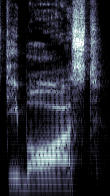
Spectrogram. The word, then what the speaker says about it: debossed: You said it wrong. It's debossed. Debossed.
